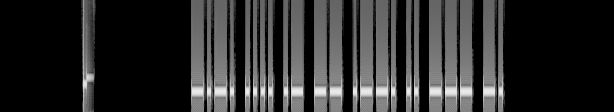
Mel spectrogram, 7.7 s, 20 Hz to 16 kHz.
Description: Morse code, heard as a keyed tone, about 25 wpm, 700 Hz. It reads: CHAMPION
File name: Eight Letter Words - 25wpm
